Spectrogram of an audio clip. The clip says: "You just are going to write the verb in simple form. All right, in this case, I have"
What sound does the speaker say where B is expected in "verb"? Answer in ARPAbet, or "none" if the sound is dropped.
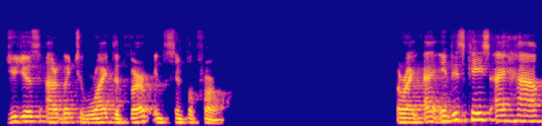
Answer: B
